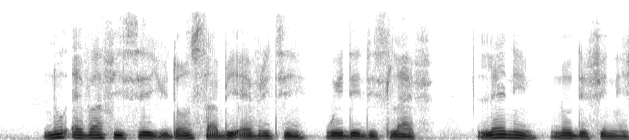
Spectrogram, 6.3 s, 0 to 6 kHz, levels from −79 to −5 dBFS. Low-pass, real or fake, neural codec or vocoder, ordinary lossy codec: 5.4 kHz; real; none; AAC, 32 kbps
